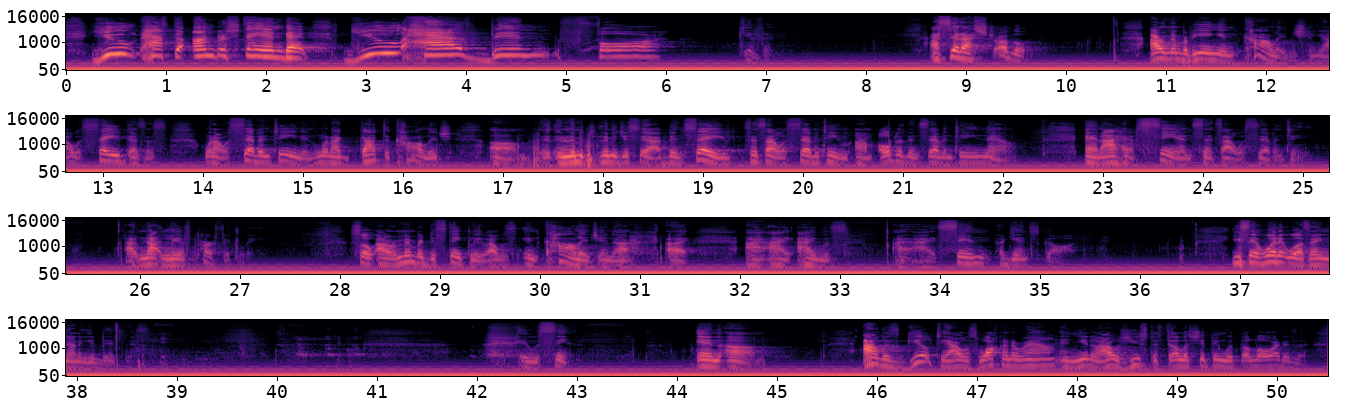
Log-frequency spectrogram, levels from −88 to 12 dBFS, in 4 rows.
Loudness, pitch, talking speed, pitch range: -27 LUFS, 120 Hz, 145 wpm, 95-145 Hz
